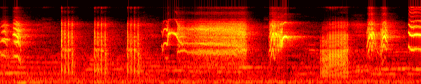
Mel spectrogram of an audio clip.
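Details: Javan myna filler-song master: short rasping bursts, a long hissing wheeze, then a bright whistle and further harsh, broadband squawks close together.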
